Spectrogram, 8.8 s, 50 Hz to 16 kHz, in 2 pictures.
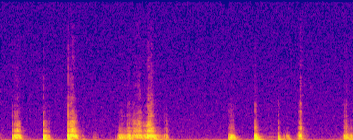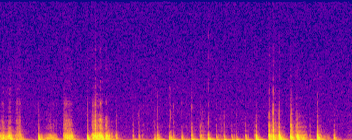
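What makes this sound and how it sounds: Fingertips tap and rub across a large black hardshell guitar case covered in textured leatherette with vinyl stickers, the case standing upright, closed and hollow. A quick, irregular run of dull, hollow knocks with a low boomy body around 580 Hz mixes with soft brushing scrapes over the surface and stickers. Each tap dies away almost at once.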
